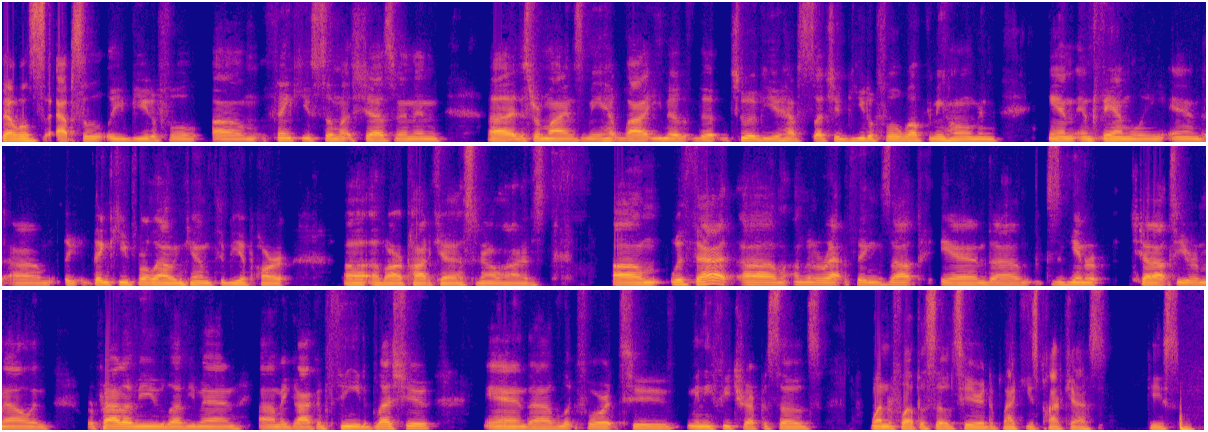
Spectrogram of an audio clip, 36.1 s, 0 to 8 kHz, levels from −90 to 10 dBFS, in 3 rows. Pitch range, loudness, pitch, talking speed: 100-115 Hz, -16 LUFS, 110 Hz, 170 wpm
